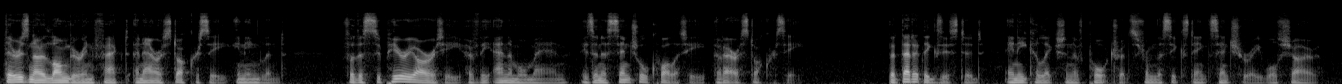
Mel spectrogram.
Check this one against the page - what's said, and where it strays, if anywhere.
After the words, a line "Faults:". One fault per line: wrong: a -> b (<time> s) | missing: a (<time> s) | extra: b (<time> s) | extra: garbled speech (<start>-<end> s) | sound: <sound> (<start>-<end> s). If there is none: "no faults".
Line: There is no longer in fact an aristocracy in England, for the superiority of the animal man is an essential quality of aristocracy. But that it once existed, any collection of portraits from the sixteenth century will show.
There is no longer in fact an aristocracy in England, for the superiority of the animal man is an essential quality of aristocracy. But that it existed, any collection of portraits from the sixteenth century will show.
Faults:
missing: once (9.3 s)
